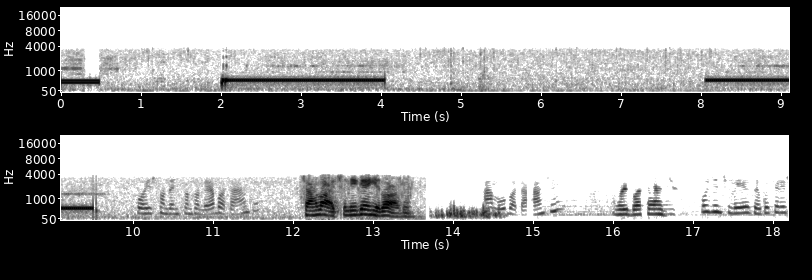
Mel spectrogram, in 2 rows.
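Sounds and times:
steady single-pitch telephone tone during a call transfer: 0:00.0 - 0:00.5, 0:02.0 - 0:04.1, 0:08.1 - 0:09.6
faint hissing telephone line noise: 0:00.0 - 0:18.1
speech: 0:10.7 - 0:13.6, 0:15.2 - 0:18.1.

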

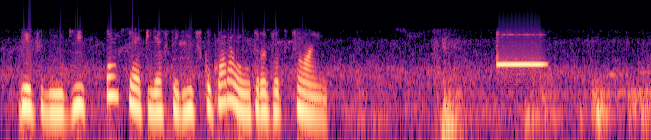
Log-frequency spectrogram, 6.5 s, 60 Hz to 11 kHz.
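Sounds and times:
faint low rumbling: 0:00.0 - 0:06.5
speech: 0:00.2 - 0:03.4
voicemail recording electronic beep tone: 0:05.0 - 0:05.5.

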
